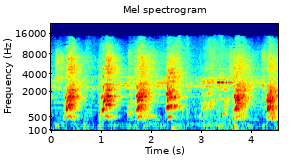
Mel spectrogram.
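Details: A 21-month-old American Bulldog in Schutzhund protection training, recorded 10-7-11. It barks hard and loud about seven times in under five seconds, each bark a harsh burst. Low background music is heard between the barks.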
